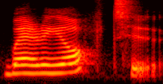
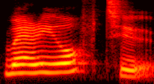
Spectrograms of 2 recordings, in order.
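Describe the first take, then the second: No difference in how they are said.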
